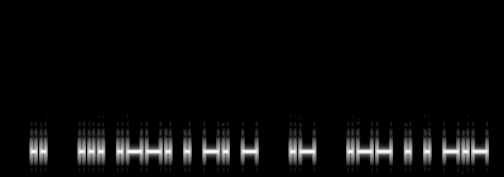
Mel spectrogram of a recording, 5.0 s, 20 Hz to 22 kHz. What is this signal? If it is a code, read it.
Morse code, heard as a keyed tone, about 25 wpm, 600 Hz. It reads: I SPENT A WEEK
